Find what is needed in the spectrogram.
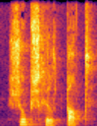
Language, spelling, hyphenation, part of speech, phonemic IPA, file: Dutch, soepschildpad, soep‧schild‧pad, noun, /ˈsupˌsxɪl(t).pɑt/, Nl-soepschildpad.ogg
- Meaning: green sea turtle (Chelonia mydas)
